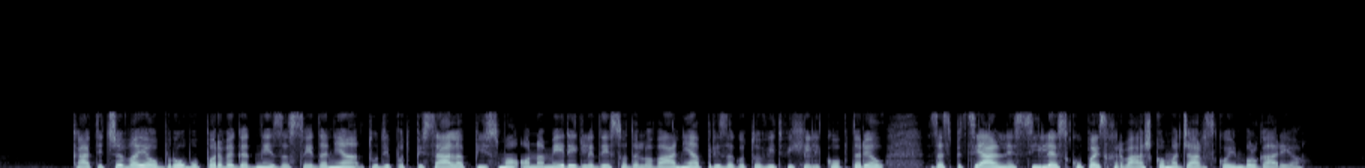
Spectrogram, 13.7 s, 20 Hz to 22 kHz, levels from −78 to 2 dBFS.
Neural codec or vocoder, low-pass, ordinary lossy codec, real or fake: none; 7.2 kHz; MP3, 96 kbps; real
